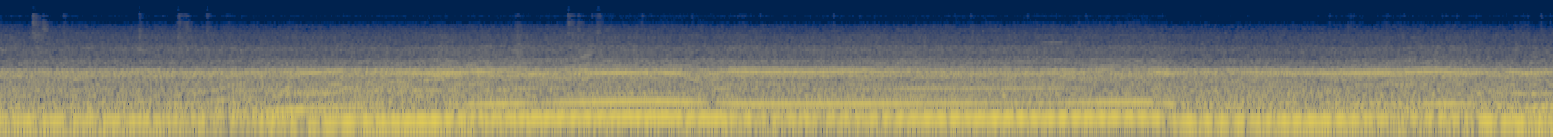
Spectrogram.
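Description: A bus engine hums and whines steadily, rising and falling in pitch as the bus drives.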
